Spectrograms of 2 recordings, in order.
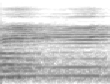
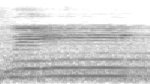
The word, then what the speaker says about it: VVINK: We are w to be wink. It's wink. It's pronounced as wink.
